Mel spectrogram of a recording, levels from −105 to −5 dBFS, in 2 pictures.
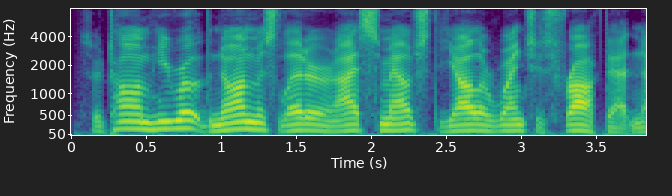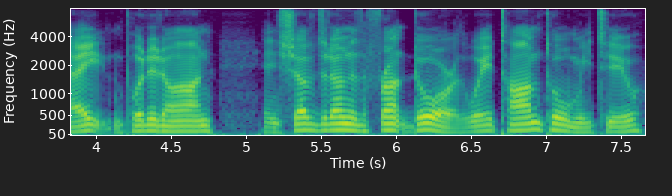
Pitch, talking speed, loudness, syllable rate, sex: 135 Hz, 260 wpm, -18 LUFS, 5.8 syllables/s, male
